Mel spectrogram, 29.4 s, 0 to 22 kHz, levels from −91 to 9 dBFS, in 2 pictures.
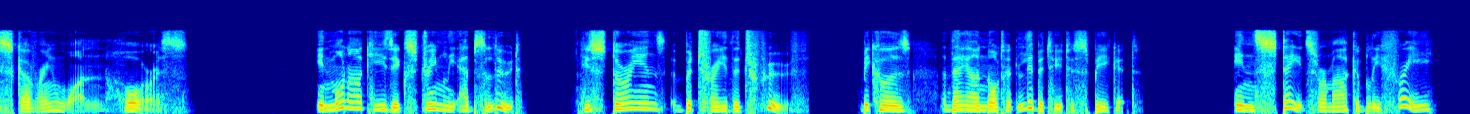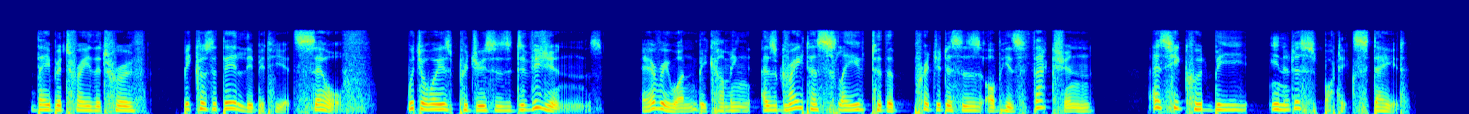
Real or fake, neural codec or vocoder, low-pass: fake; vocoder, 22.05 kHz, 80 mel bands, WaveNeXt; 7.2 kHz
